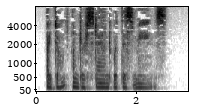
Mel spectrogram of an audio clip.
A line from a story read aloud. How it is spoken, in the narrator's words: Manon said quietly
